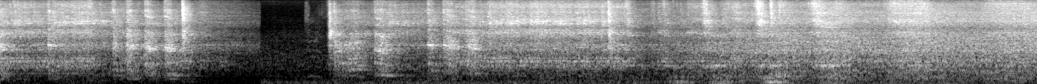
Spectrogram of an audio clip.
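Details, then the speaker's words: EK Honda Civic after swapping in junkyard IACV/throttle body: long crank, pause, then slow ragged catch; still hard starting, owner suspects clogged fuel filter from debris after car sat five years, though idle now good. "all right so it still had a lot of trouble starting i'm thinking that the fuel filter is kind of pretty clogged up"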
